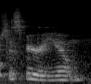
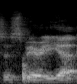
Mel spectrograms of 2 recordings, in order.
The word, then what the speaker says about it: Suspiria: Was it Suspiria or Suspirium? It's Suspiria. In the movie, they talk about Mother Suspirium.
